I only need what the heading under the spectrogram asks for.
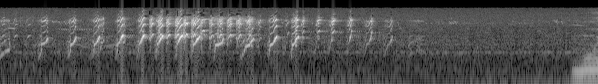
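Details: Campo flicker perched on a fence post among several others, filmed close up: a rapid series of loud, sharp, repeated notes that rise in intensity and then fade over about five seconds, with a low rumble at the end.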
